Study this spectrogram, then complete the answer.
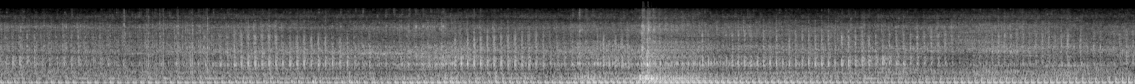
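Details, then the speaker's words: Small single-cylinder engine knocking unevenly at idle with no load; the knock disappears with slight throttle or load, such as switching on the generator lights. Appeared after the cover was reseated; owner suspects the crankshaft bearings have developed clearance. "появился стук двигателя на холостом ходу чуть нагрузку даешь и либо газу либо я просто свет включаю на генераторе и звук пропадает"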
